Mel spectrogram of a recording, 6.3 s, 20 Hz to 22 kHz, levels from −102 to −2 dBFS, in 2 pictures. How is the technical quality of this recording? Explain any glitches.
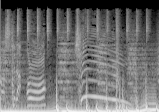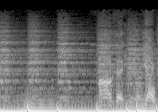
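No glitches or technical faults can be heard in this recording. Nothing in the audio stands out as a problem that needs explaining.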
